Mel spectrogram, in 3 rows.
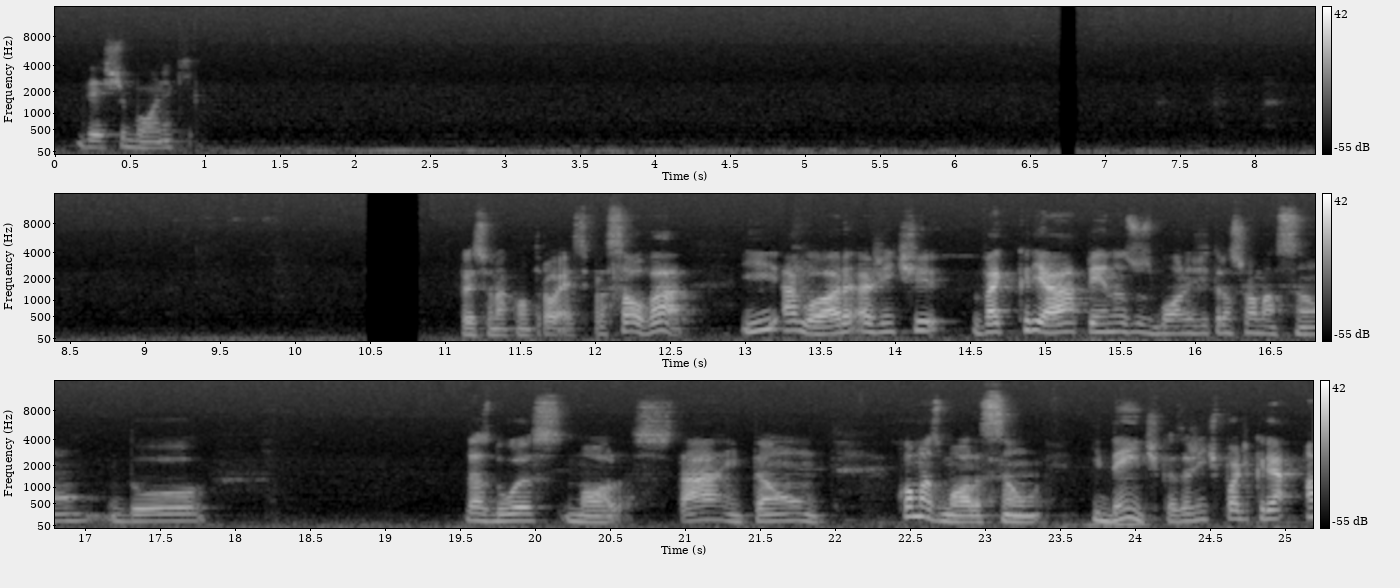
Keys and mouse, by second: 0.8 ctrl+p, 4.5-5.3 ctrl+middle click, 6.2 middle click, 10.2 ctrl+s, 11.1 shift+middle click, 13.8-14.2 middle click, 14.5 middle click, 17.5 middle click, 18.1 middle click, 19.8 middle click.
